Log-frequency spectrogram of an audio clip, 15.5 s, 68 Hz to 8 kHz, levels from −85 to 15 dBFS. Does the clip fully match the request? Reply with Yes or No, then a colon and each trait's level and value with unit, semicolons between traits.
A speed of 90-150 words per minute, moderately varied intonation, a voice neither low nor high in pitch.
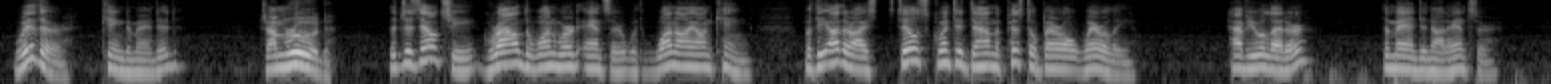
Yes: average, 140 wpm; average, 4.5 semitones; medium, 170 Hz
